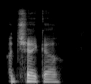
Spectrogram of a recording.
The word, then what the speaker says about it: Pacheco: How do we say that these days? – Pacheco. – Yeah, Pacheco, that guy.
